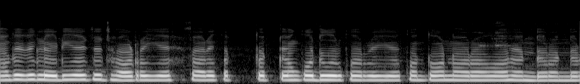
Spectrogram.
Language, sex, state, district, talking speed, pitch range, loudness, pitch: Hindi, female, Bihar, West Champaran, 185 wpm, 195-205 Hz, -13 LUFS, 200 Hz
